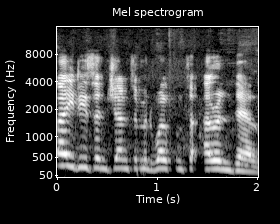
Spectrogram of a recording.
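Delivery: put-on British accent in announcer, master-of-ceremonies style. Imitating the British master of ceremonies at the Frozen show; British accent. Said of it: "he was he was British".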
